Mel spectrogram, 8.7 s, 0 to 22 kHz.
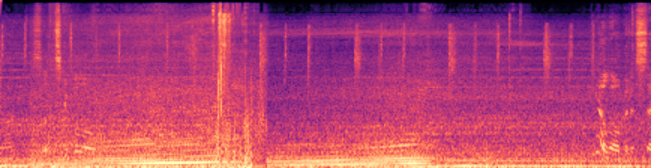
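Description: A 3000GT car engine with pre-turbo intake pipes and a downpipe revs up twice with a break between, rising to a loud droning pitch each time before easing back toward idle.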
